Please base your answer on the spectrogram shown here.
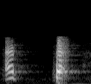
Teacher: اللسان في قاع اب في قاع، في قاع الفم ايضا ساكن خالص، ما فيهوش تقعر خالص، بس في هزه في الاوتار الصوتيه، في غلق طبعا · Term: الباء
